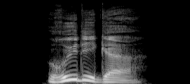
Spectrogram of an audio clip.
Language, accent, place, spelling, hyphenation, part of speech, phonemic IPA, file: German, Germany, Berlin, Rüdiger, Rü‧di‧ger, proper noun, /ˈʁyːdɪɡə/, De-Rüdiger.ogg
- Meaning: 1. a male given name, equivalent to English Roger 2. a surname originating as a patronymic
